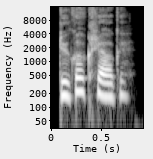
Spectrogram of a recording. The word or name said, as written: DYKKERKLOKKE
